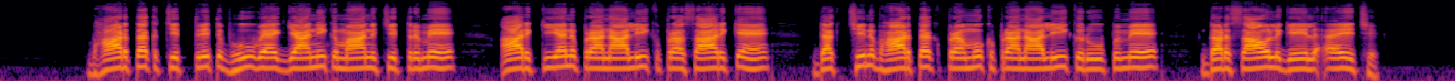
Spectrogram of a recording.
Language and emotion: Maithili, neutral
